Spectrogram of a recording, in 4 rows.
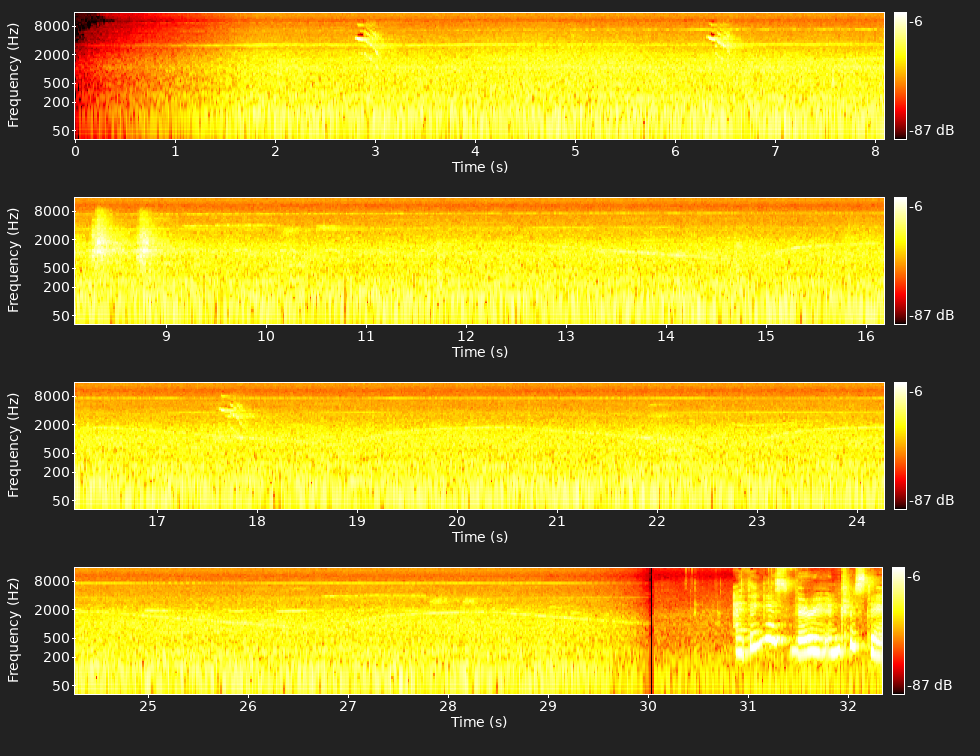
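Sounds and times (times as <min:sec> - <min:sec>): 
street and traffic noise: 0:00.4 - 0:32.3
ambulance or police car siren wailing: 0:00.5 - 0:30.0
high chirp: 0:02.6 - 0:03.4, 0:06.2 - 0:06.9
speech: 0:30.9 - 0:32.3.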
